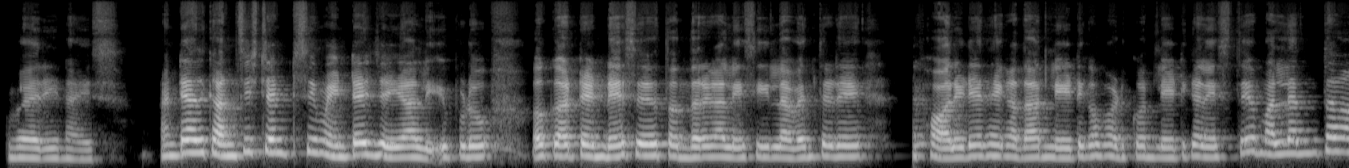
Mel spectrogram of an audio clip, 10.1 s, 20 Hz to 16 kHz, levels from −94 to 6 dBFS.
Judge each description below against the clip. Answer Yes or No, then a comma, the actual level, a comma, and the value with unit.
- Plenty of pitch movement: No, narrow, 2.6 semitones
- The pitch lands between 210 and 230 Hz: No, high, 200 Hz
